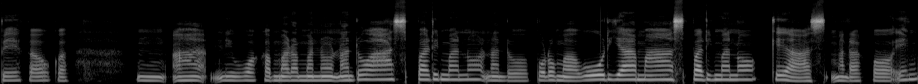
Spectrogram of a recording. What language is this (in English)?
Sibe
